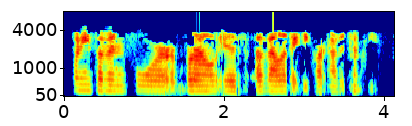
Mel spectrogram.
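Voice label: Tempe police department, scanner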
